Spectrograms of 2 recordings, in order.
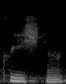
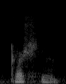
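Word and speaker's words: कृष्ण: up on the Krishna it's not Krishna it's Krishna but there are there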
